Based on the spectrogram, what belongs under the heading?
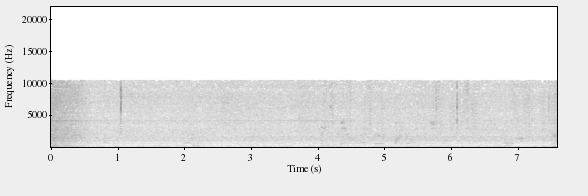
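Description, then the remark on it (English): A car engine idles at a car wash with a steady low hum, wrapped in a constant broad hiss of background noise that holds at an even level throughout. “We're at the car wash now, so.”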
